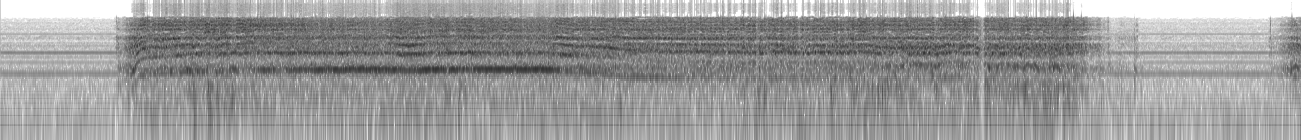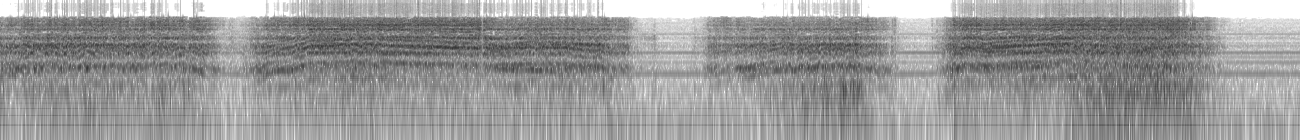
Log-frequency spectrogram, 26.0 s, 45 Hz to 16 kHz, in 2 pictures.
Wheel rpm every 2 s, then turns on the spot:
40, 220, 230, 170, 150, 80, 40, 90, 130, 90, 60, 100, 70.
none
